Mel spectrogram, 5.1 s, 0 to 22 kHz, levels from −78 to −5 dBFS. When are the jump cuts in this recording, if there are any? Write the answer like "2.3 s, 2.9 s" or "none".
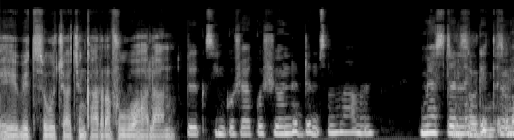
1.9 s

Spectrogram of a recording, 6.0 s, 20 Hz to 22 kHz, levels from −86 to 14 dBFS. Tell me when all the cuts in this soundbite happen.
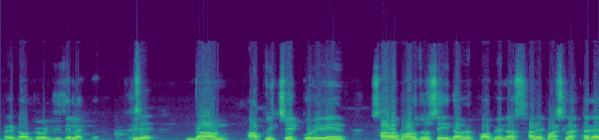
1.4 s

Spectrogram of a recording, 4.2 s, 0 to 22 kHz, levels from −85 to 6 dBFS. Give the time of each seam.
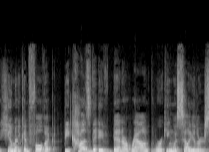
1.1 s

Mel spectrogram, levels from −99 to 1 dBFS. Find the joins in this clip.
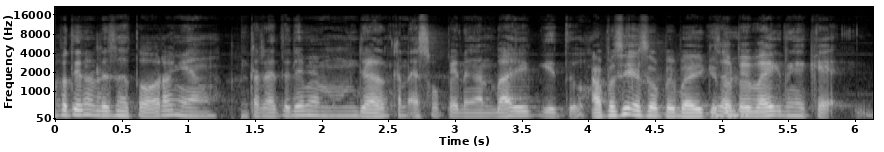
1.3 s

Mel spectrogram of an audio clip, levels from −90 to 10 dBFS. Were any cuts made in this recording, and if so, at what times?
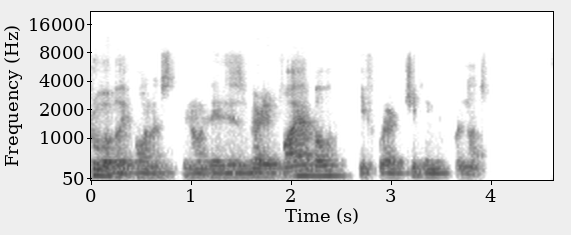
none

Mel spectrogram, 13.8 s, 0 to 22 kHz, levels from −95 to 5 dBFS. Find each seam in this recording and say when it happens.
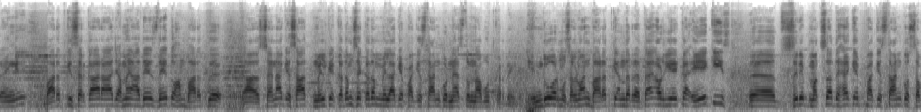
7.8 s

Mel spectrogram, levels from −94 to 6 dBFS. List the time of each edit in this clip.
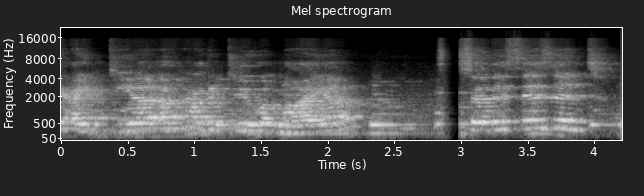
none

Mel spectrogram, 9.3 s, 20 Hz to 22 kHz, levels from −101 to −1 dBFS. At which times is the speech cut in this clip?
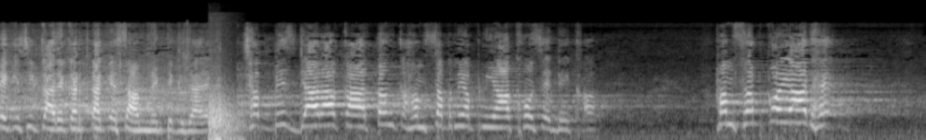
2.4 s

